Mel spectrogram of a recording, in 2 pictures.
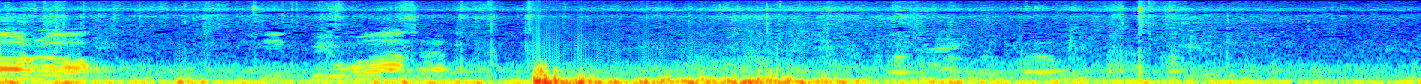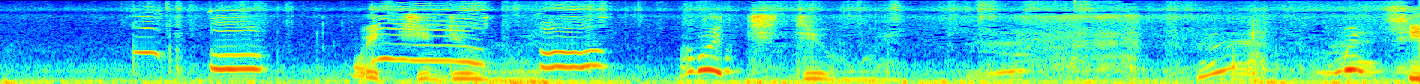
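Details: Four-week-old Coonhound mix puppies, Bluetick Coonhound mother and Black and Tan Coonhound father, exploring new surroundings; high, wavering whines and short yelps, mostly in the second half, over low rumbling background noise.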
